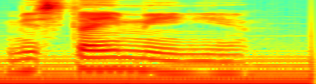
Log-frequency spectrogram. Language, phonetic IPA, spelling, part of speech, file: Russian, [mʲɪstəɪˈmʲenʲɪje], местоимение, noun, Ru-местоимение.ogg
- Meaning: pronoun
